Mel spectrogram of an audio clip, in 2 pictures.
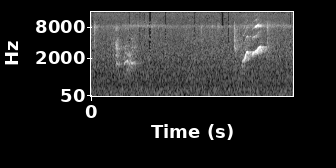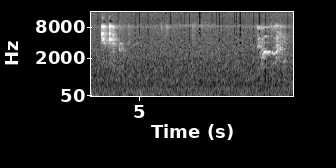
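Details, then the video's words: A female pet bird jumps on the screen and gives four short, harsh screeches that sweep upward, said to be yelling her own name, unevenly spaced over eight seconds over a low indoor hum. "yells her name"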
